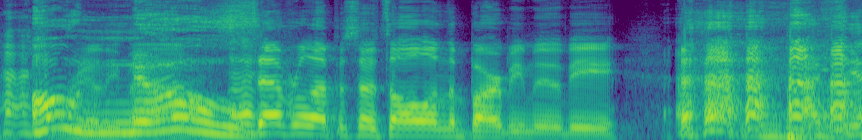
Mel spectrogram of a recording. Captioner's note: laughs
